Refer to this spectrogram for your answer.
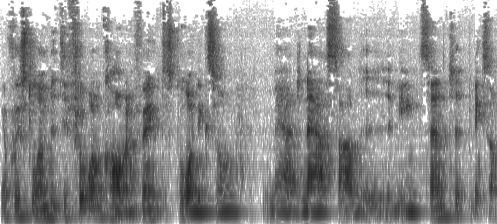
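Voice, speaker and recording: Speaking at a moderate pace, a man uses a medium pitch with very wide pitch swings. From Sweden, Karlstad. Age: 20s. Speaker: podcast co-host. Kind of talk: casual chat. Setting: home kitchen.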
